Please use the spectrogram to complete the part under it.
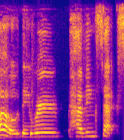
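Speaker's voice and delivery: ordinary delivery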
